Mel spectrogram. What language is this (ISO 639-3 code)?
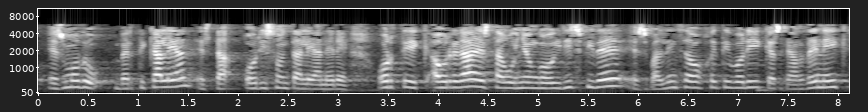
eus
